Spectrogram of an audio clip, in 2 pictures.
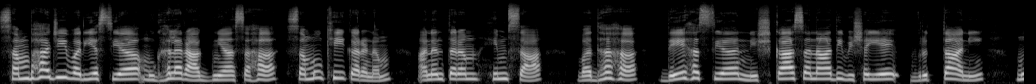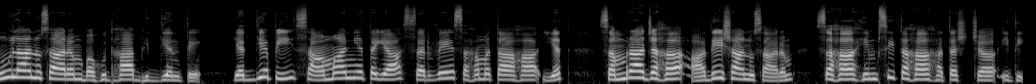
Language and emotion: Sanskrit, neutral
